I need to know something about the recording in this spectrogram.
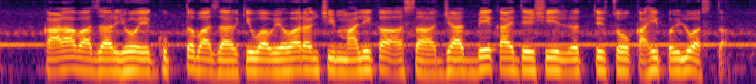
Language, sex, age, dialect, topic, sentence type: Marathi, male, 18-24, Southern Konkan, banking, statement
